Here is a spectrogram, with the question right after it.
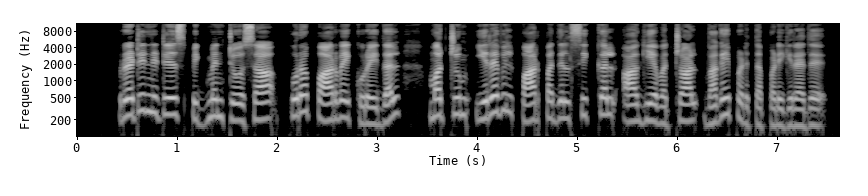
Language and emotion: Tamil, neutral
